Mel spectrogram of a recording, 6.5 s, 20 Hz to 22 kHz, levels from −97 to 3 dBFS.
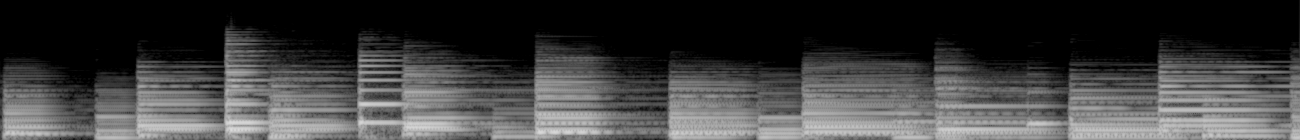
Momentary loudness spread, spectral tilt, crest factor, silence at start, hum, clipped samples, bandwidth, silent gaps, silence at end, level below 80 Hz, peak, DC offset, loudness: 9 LU; -8 dB/octave; 18 dB; 0 s; none; under 0.1%; 7.8 kHz; none; 0 s; -50 dBFS; -4 dBFS; under 0.1%; -22 LUFS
